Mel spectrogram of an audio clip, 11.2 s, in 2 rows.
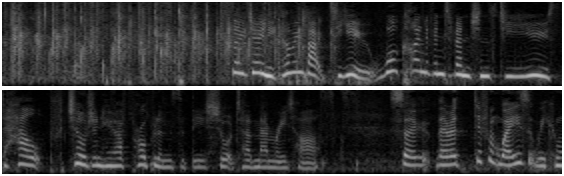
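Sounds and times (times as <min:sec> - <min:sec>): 
audience applause: 0:00.0 - 0:03.1
speech: 0:02.3 - 0:08.9, 0:09.5 - 0:11.1.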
